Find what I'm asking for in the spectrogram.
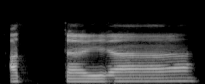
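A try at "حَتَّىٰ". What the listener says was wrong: হাত্তা, হাত্তা না, হাত্তা, ইয়াটা বাদ যাবে, তা খাড়া যাবে, তা, হাত্তা।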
